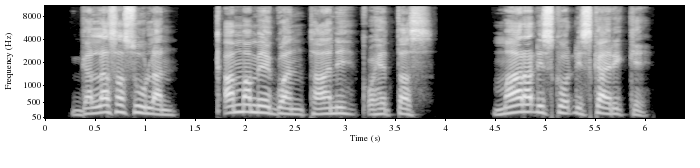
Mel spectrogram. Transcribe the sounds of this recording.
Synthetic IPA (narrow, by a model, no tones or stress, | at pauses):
ɡɐlːɐsɐsuːlɐn | kʼɐmːɐme̞ːɡʊwɐnt̪aːnɪkʼɔhɛt̪ːɐs | maːɾɐɗɪskɔɗɪskɐɛɾɪkːḛ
